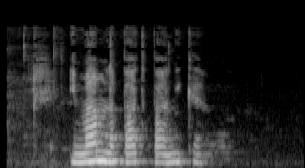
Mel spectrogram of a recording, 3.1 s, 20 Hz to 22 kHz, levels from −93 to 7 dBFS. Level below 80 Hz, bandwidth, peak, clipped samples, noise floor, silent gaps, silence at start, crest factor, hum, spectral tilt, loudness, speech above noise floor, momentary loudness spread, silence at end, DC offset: -62 dBFS; 10.5 kHz; -4 dBFS; under 0.1%; -70 dBFS; none; 0.35 s; 18 dB; none; -7.5 dB/octave; -19 LUFS; 51 dB; 25 LU; 1.05 s; under 0.1%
